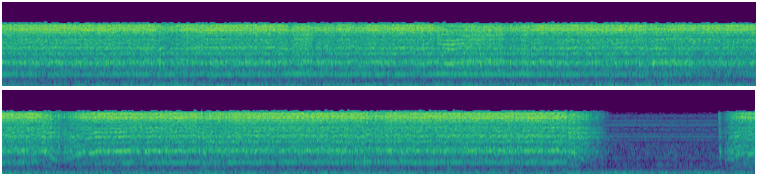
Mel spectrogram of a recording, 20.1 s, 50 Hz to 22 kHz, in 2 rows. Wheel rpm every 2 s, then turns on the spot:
160, 160, 160, 160, 160, 140, 160, 160, 140, 20.
none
